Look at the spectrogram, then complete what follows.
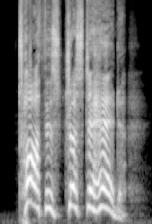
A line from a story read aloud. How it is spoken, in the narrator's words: Skip shouted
